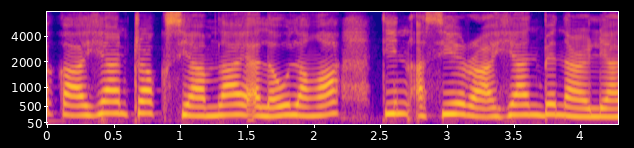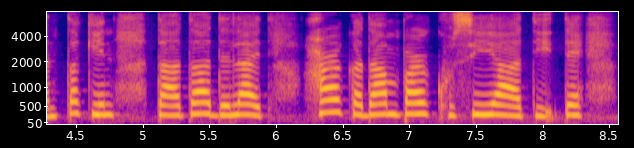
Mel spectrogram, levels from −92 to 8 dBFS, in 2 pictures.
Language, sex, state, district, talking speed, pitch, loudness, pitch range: Mizo, female, Mizoram, Aizawl, 180 wpm, 265 Hz, -11 LUFS, 250-290 Hz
